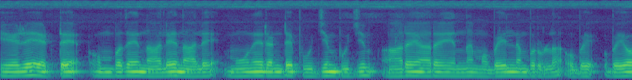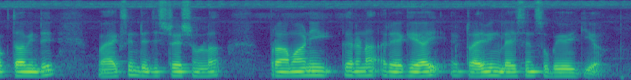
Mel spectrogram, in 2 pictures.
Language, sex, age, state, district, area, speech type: Malayalam, male, 30-45, Kerala, Kottayam, rural, read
